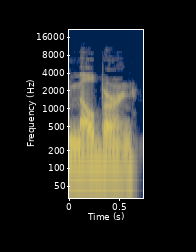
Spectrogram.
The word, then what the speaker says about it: Melbourne: Never going back to Melbourne, Australia ever again because you can't say it right.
